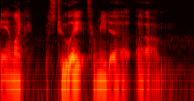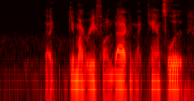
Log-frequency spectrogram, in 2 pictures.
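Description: Someone with a Texan accent talks at a moderate pace with ordinary pitch variation. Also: man, fairly low pitch for a man. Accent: Texan American. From Texas (Montgomery, near Houston). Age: 20s. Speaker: musician with a full-time sales job. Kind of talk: casual podcast interview.

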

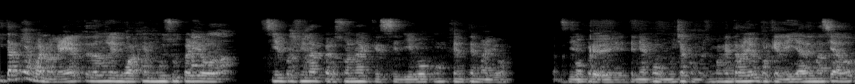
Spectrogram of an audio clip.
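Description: Here is a man with an ordinary speaking voice at medium pitch. He keeps a fairly quick pace and fairly even intonation. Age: 30s. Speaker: local politician. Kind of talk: interview. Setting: studio.

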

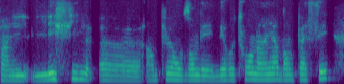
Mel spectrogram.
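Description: A woman's dark, mellow voice, medium in pitch, with fairly even intonation. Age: 30s. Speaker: health journalist and author. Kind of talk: interview. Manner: halting.

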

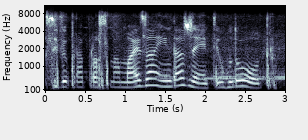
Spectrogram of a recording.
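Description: A woman's voice with fairly even intonation over noticeable background noise. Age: 40s. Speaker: businesswoman. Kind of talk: testimony.

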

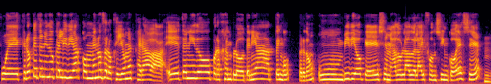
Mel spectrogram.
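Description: At a fairly slow pace with hardly any pauses, a woman with a high pitch and ordinary pitch variation keeps her loudness very even over noticeable background noise. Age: 30s. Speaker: youtuber. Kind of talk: interview.

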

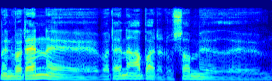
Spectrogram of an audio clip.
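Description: Against a quiet background, a man with a fairly low pitch and ordinary pitch variation speaks in a normal speaking voice. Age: 30s. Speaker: podcast co-host. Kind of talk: podcast interview.

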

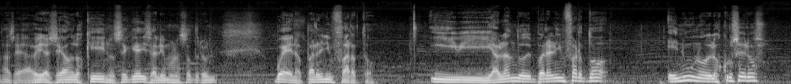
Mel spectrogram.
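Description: A man at medium pitch with lively intonation, music playing in the background. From Argentina, Entre Ríos islands and Zárate. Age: 40s. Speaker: metal guitarist. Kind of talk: casual chat. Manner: halting, frequent repetitions.

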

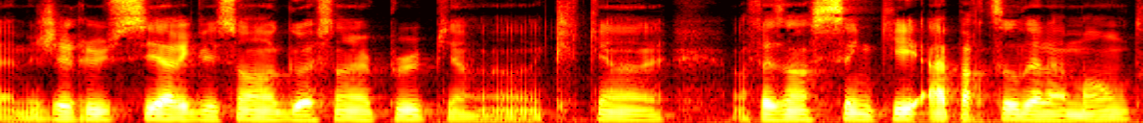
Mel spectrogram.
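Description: A man's fairly low voice with a Quebec accent, at a fairly slow pace in a monotone, flat intonation. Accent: Québécois French. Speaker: podcast host, primary school teacher and runner. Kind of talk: solo podcast monologue. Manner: halting, many fillers.

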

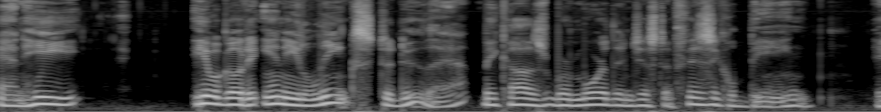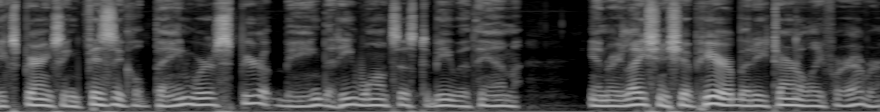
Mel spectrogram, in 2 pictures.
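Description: A man talks at a moderate pace in a medium pitch with ordinary pitch variation. He has a plain, everyday voice. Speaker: guest co-host. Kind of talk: casual chat.

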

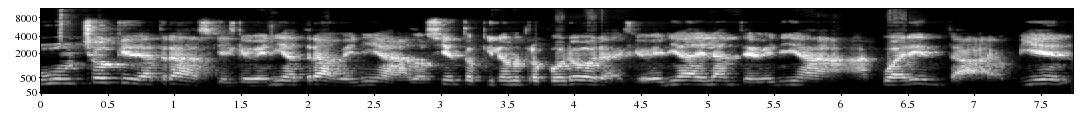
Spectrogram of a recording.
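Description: Fairly even intonation and a fairly slow pace come through over noticeable background noise. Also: man, fairly high pitch for a man. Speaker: tech company CEO and university lecturer. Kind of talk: interview. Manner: halting, frequent repetitions.

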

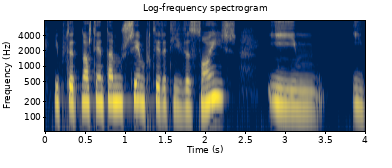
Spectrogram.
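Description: On a very clean recording with a silent background, a woman speaks at a fairly slow pace in an ordinary speaking voice, medium in pitch with fairly even intonation. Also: dry, close sound with no echo. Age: 50s. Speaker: events company executive. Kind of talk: interview. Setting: studio.

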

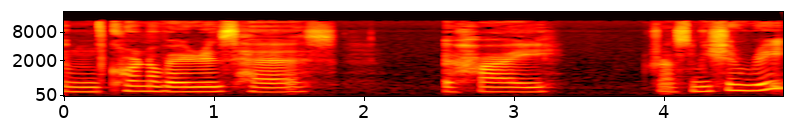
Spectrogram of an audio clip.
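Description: Speaking at a very slow pace with long, frequent pauses, a woman uses a fairly high pitch and fairly even intonation. The recording is very clean, with a silent background. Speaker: podcast host. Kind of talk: casual solo monologue. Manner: halting, many fillers.

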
